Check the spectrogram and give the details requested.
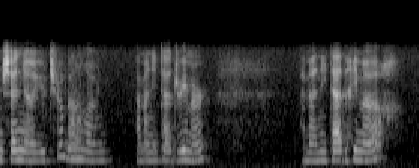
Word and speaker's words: Amanita Dreamer: Amanita Dreamer, hein, prononcée à la française.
